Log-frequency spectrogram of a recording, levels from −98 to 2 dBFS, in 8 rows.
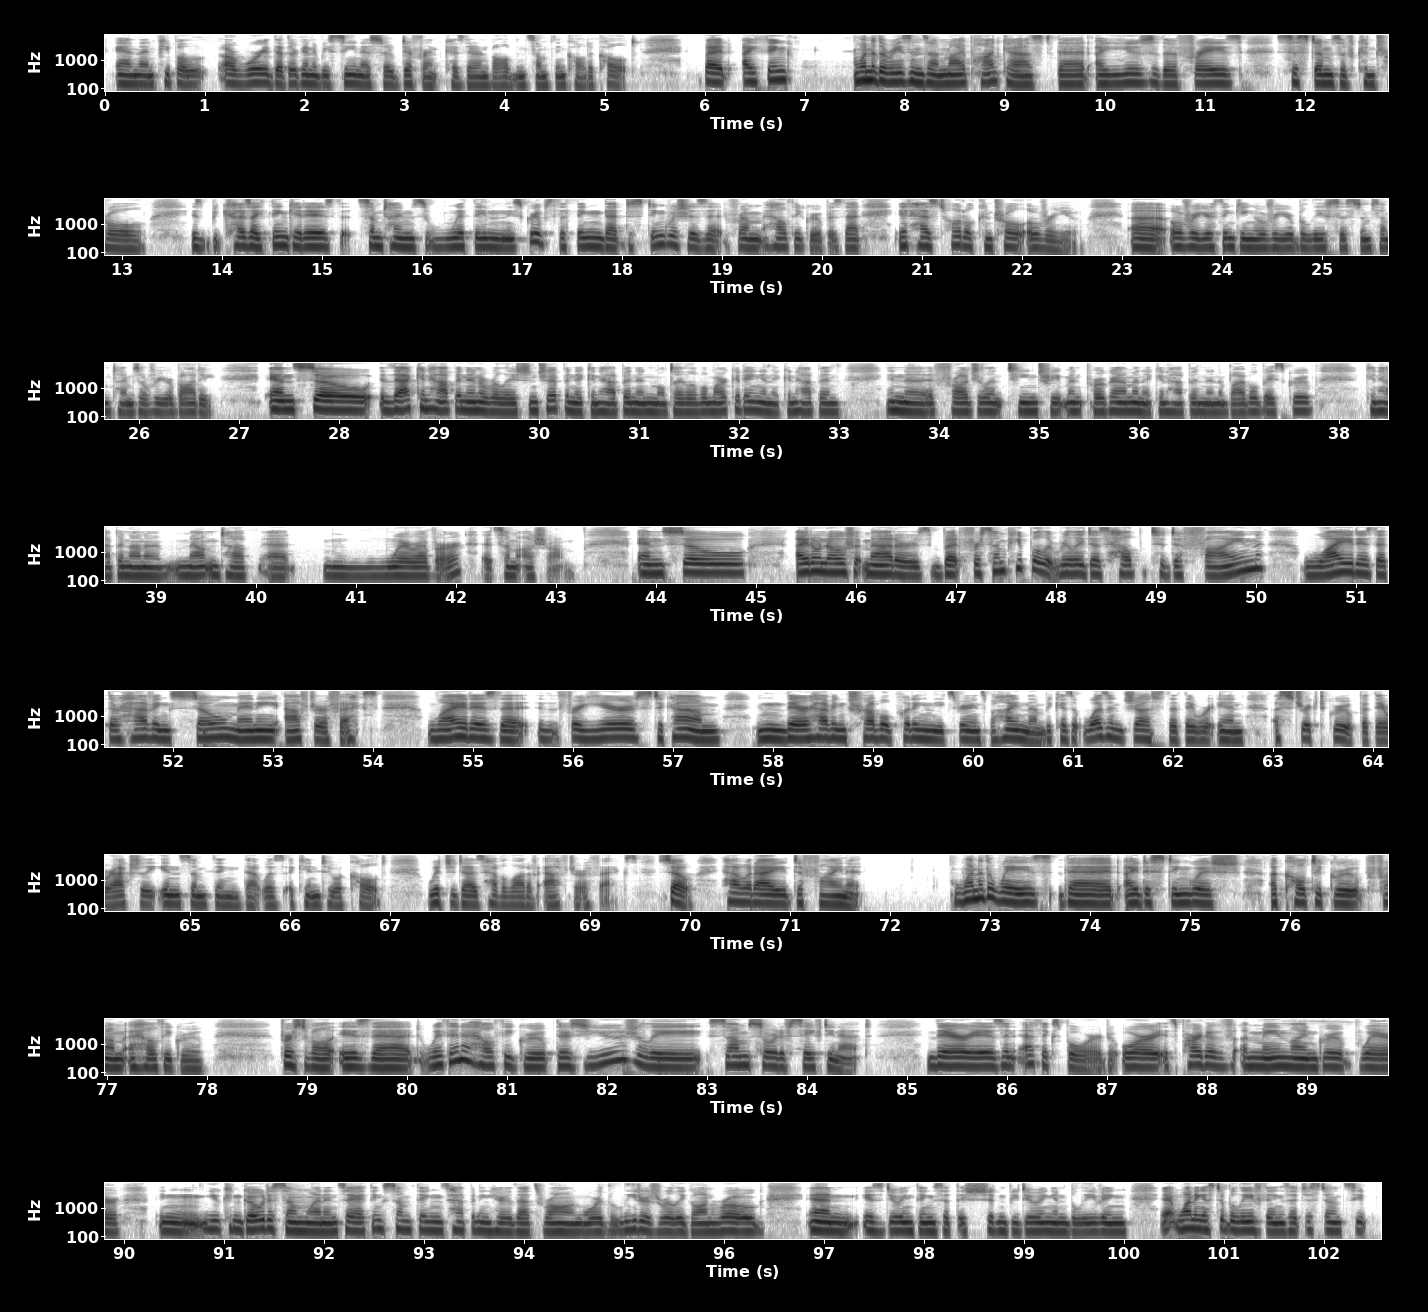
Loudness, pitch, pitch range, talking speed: -24 LUFS, 160 Hz, 150-175 Hz, 170 wpm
